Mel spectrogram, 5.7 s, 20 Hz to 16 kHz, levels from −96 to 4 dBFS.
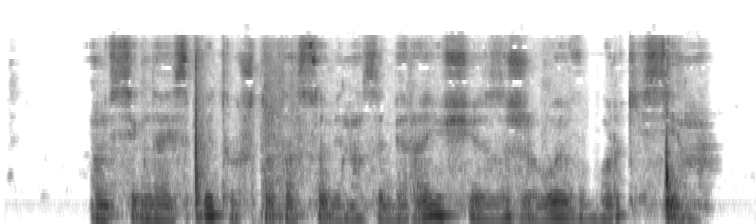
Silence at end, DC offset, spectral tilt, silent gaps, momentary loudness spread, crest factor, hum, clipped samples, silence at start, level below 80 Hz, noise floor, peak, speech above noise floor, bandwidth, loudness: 0.35 s; under 0.1%; -4 dB/octave; none; 9 LU; 26 dB; none; under 0.1%; 0.7 s; -44 dBFS; -84 dBFS; 0 dBFS; 58 dB; 9.6 kHz; -26 LUFS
